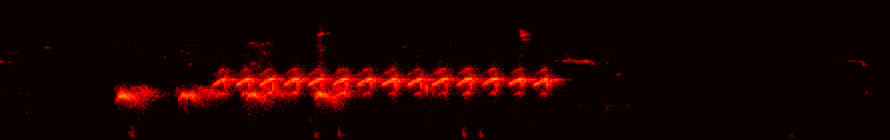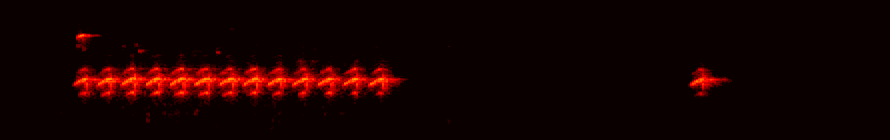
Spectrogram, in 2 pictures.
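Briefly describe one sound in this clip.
A bird's rapid nasal chatter plays through a loudspeaker in short bursts.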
